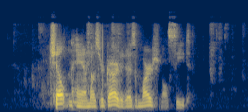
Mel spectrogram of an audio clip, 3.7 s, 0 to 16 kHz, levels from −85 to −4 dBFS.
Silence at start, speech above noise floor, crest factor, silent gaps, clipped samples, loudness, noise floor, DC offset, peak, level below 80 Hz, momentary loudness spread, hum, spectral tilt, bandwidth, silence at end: 0.75 s; 41 dB; 20 dB; none; under 0.1%; -18 LUFS; -59 dBFS; under 0.1%; -2 dBFS; -70 dBFS; 13 LU; none; -3 dB/octave; 9.4 kHz; 0.55 s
